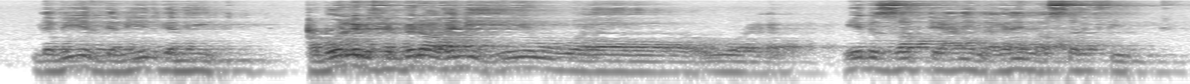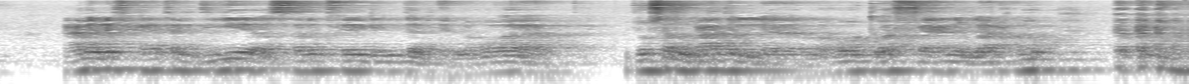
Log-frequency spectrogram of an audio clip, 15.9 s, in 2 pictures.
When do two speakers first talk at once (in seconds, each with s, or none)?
none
